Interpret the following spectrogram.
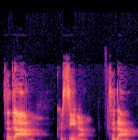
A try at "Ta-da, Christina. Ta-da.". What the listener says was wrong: Just don't let the energy drop at the end. Keep that same, that same energy you came in with. Don't let it fall off.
